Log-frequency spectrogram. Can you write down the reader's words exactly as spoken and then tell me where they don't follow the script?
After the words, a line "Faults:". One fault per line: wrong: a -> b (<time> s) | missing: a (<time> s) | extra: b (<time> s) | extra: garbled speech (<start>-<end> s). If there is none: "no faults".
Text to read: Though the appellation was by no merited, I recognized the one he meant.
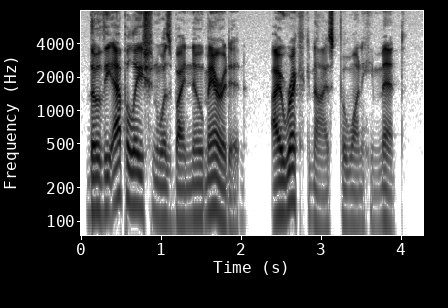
Though the appellation was by no merited, I recognized the one he meant.
Faults:
no faults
